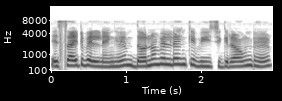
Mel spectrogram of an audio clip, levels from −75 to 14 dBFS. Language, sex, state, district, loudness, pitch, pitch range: Hindi, female, Uttar Pradesh, Budaun, -16 LUFS, 265 Hz, 245-300 Hz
